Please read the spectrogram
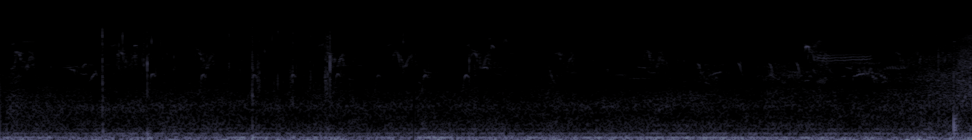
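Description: Small birds chirping and calling, with one short patterned song about six seconds in, over a steady low hum.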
